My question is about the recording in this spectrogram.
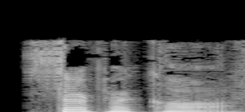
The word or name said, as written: serpukhov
